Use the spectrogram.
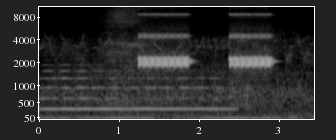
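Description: Two shrill, steady whistle blasts from a cartoon ant character calling his friends, each lasting about half a second with a short gap between, loud and clear over a faint background hum.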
